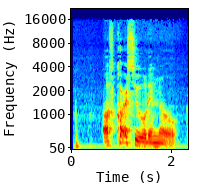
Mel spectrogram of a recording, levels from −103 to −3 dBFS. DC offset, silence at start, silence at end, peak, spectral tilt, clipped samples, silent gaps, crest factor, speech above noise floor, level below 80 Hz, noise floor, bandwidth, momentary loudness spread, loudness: under 0.1%; 0.05 s; 0 s; -2 dBFS; -6.5 dB/octave; under 0.1%; none; 14 dB; 28 dB; -50 dBFS; -42 dBFS; 16 kHz; 7 LU; -15 LUFS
